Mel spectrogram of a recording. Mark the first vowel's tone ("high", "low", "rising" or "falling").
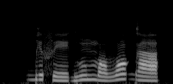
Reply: high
